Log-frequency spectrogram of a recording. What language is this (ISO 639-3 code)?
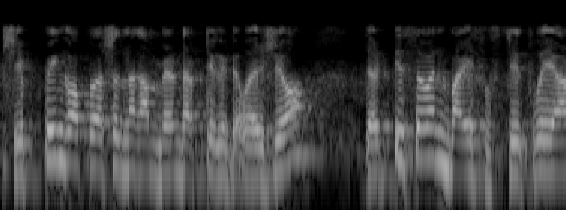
mal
